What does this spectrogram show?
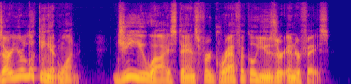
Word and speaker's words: GUI: GUI stands for graphical user interface. A GUI, which some folks pronounce as gooey, is exactly what it sounds like.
